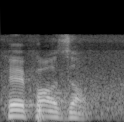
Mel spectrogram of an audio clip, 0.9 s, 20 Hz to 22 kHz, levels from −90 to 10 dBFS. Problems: constant background noise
